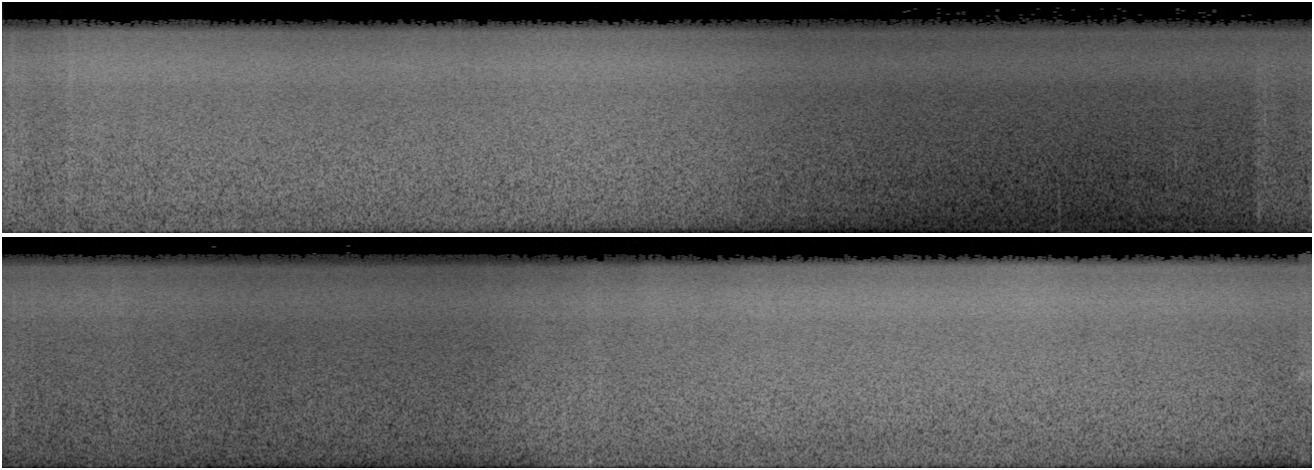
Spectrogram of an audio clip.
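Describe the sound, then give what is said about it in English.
Ocean surf washes in broad, hissing swells, rising loud, fading to a softer lull midway, then surging back up again, with no voices present. “Really soaking in this ocean vibe.”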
